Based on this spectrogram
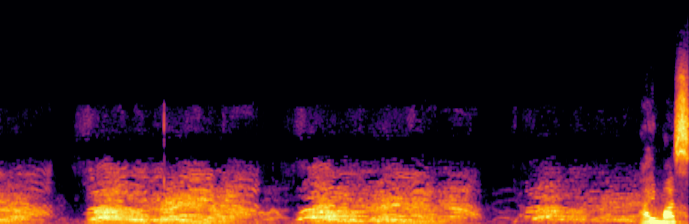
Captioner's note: protest chanting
